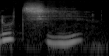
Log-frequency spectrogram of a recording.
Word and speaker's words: outil: Il y a des exceptions pour les fins des mots où le L n'est pas prononcé. Exemple, fusil, un outil, un fils.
